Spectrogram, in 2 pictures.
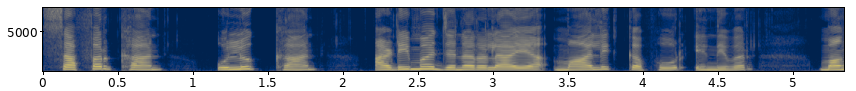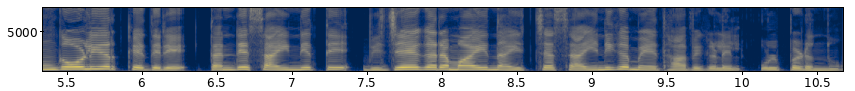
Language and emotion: Malayalam, neutral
